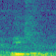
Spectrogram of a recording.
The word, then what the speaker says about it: Datrium: Datrium, how you pronounce it? Datrium.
